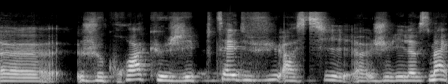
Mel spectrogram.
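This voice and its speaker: Here is a woman speaking. Her pitch is medium. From France, French Ardennes. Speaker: YouTuber. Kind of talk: interview. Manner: hesitant, many fillers.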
